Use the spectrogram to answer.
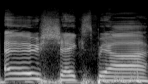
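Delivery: slow, high, loud posh British mock. Friends mocking a British actress, hammed-up British accent. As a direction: drawl it like a grand British thespian.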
